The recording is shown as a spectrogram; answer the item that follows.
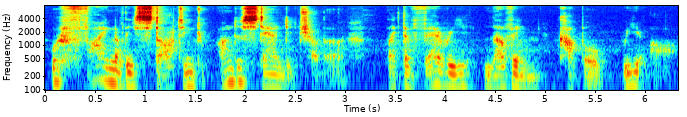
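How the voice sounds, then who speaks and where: A man playing a possessive demon king and devoted lover in a romantic fantasy audio roleplay, often dropping his breathy voice to a whisper. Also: mid-range voice, a little slow, sharp tone, heavily acted. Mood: menacing, possessive.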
